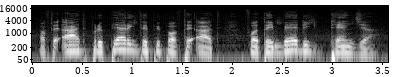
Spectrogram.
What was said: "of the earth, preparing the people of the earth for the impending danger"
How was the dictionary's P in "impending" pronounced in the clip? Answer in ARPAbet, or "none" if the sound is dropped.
B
